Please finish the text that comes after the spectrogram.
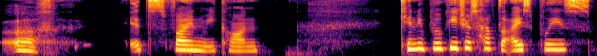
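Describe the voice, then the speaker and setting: Woman playing bubbly rock-star girl, high-pitched, reassuring, breezy, storybook character. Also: slow pace. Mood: aching. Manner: breezy, reassuring, speaks of herself by name. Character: bubbly, kind teenage girl rock star, third-person talker.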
